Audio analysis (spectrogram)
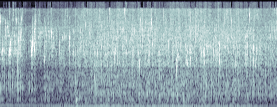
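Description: Tuna patties fry in hot butter and a little olive oil in a pan, giving a steady close sizzle with scattered crackles and pops and a low hum beneath, no voices.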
